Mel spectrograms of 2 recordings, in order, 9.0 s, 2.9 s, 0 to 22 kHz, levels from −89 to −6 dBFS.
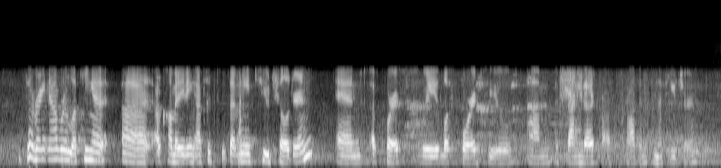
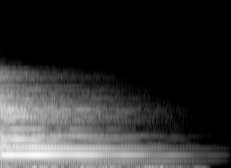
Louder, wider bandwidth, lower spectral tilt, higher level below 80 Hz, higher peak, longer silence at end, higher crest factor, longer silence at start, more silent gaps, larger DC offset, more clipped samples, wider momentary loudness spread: second, -18 LUFS vs -13 LUFS; about the same, 4.3 kHz vs 4 kHz; about the same, -10 dB/octave vs -10.5 dB/octave; second, -64 dBFS vs -46 dBFS; about the same, 0 dBFS vs -2 dBFS; second, 0 s vs 0.85 s; about the same, 18 dB vs 14 dB; about the same, 0.1 s vs 0 s; neither; neither; neither; second, 10 LU vs 23 LU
